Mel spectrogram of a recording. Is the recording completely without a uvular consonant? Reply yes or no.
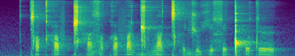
no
